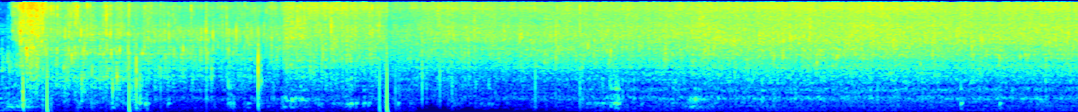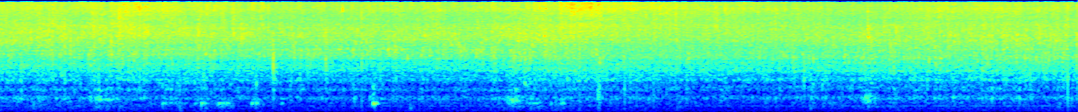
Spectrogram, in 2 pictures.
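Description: Black cumin seeds sizzle in hot oil, opening with a few sharp pops and settling into a loud, continuous frying hiss.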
